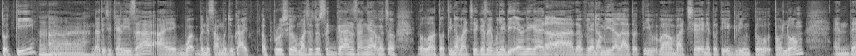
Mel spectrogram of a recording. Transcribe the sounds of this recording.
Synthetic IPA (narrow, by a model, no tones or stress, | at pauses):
t̪oʔt̪iədat̪ʊʔsit̪uanlizaa̰jbuat̪̚bəndəsa̰mãd͡ʒuɡaʔaj | əpɾot͡ʃəmas̬ut̪usəɡans̬aŋat̪̚mat͡ʃamja̰lːɔt̪ɔʔ̚t̪inaʔbat͡ʃək̬as̬ajap̬uɲãdiʔɛmnikant̪ap̬ianaʔməlidahlaht̪ɔʔt̪iəbat͡ʃəɛnɛt̪ɔʔt̪iəɡɾiunt̪ʊʔt̪olɔŋʔɛ̰̃ndɛ̃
